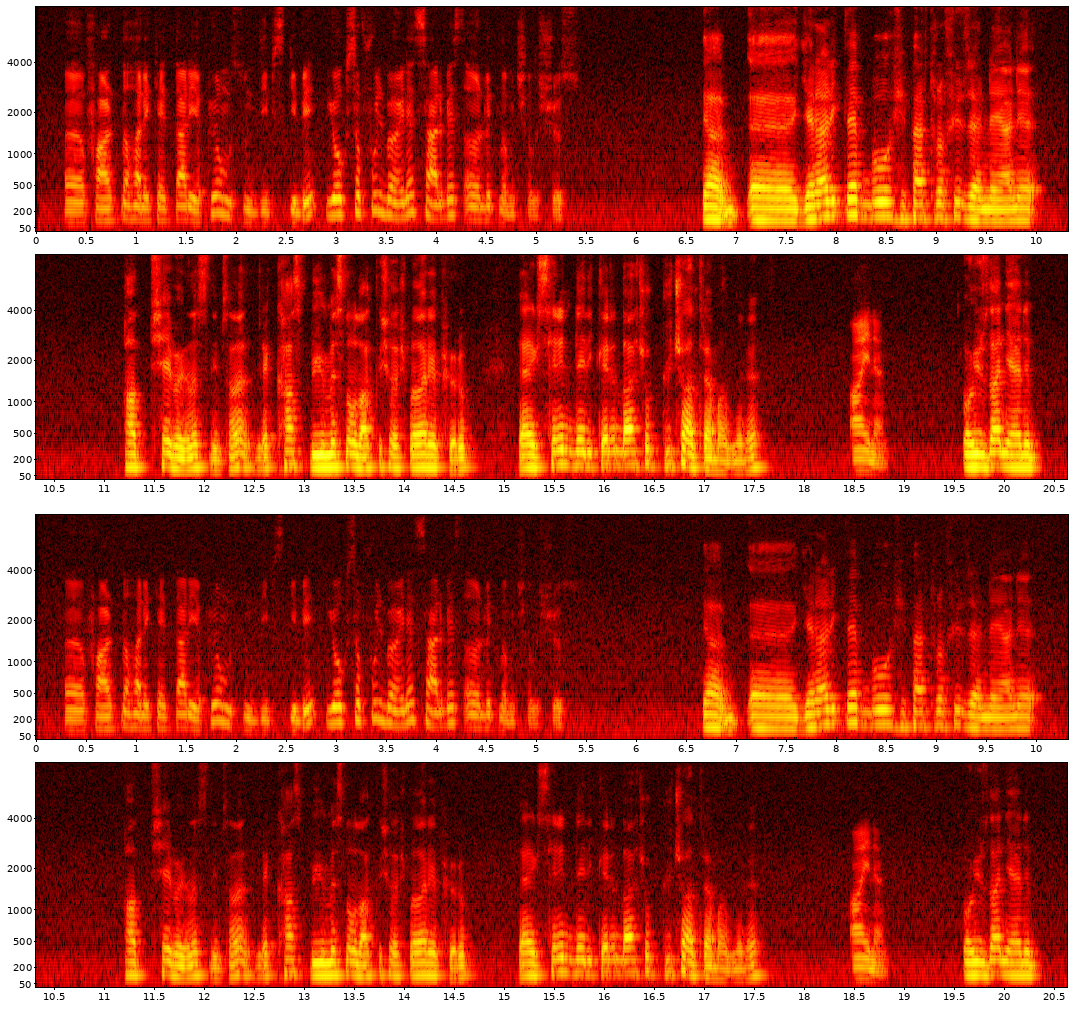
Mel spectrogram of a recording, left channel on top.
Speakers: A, on the left (about 85°); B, on the left (about 50°).
A: e, farklı hareketler yapıyor musun dips gibi? Yoksa full böyle serbest ağırlıkla mı çalışıyorsun?
B: Ya e, genellikle bu hipertrofi üzerine yani pat- şey böyle nasıl diyeyim sana direkt kas büyümesine odaklı çalışmalar yapıyorum. Yani senin dediklerin daha çok güç antrenmanları.
A: Aynen.
B: O yüzden yani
